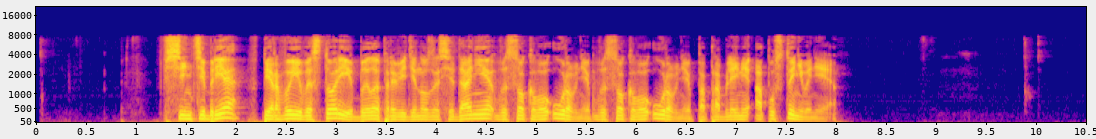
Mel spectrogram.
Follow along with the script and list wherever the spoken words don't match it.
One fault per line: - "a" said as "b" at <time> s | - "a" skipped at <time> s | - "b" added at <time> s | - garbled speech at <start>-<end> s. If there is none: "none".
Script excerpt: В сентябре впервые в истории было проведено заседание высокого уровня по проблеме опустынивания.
- "высокого уровня" added at 5.6 s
